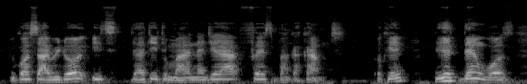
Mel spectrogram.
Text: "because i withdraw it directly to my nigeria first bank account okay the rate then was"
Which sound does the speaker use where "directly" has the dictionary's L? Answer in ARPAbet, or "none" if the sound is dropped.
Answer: none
